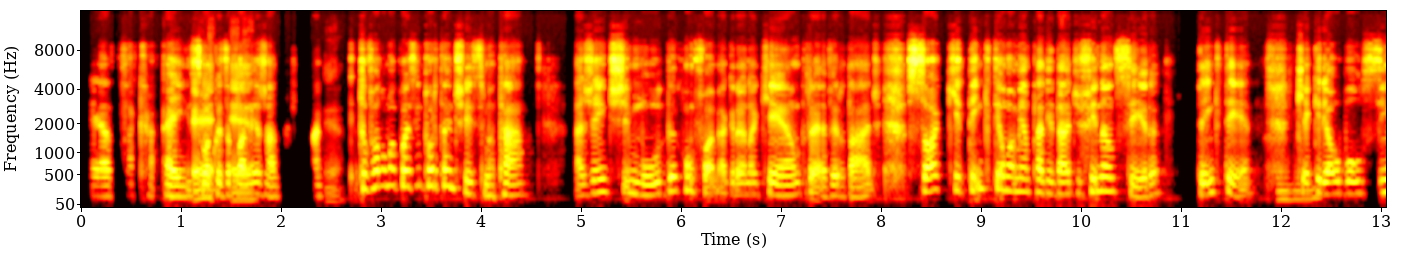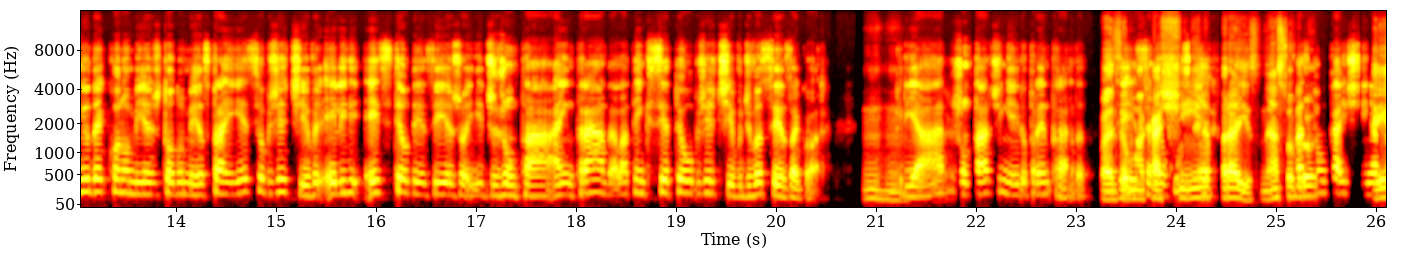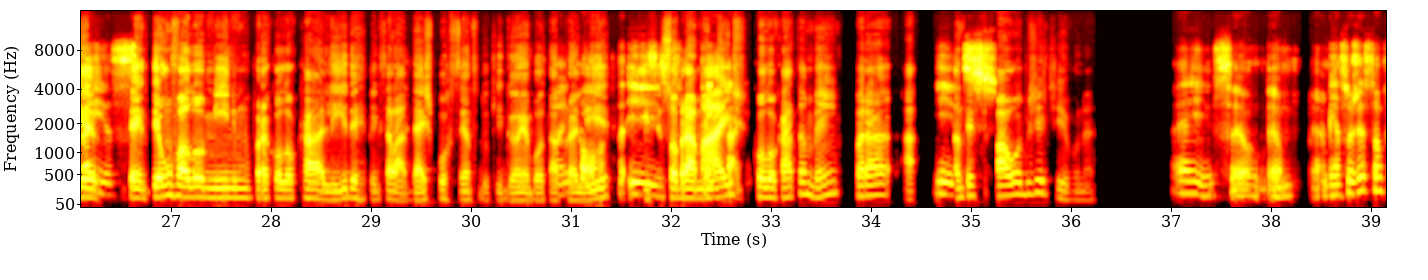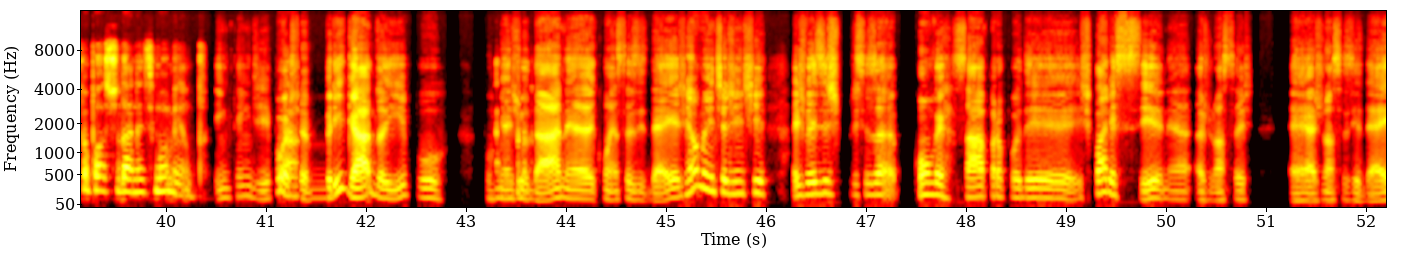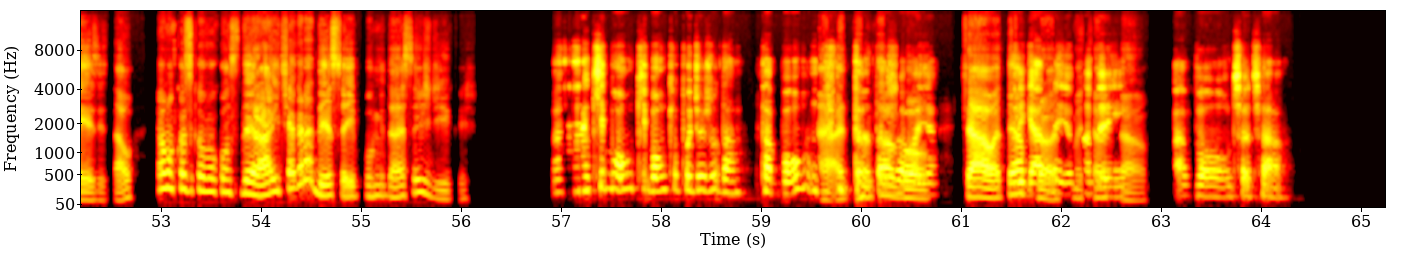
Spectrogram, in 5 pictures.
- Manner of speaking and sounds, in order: tapping; unintelligible speech; unintelligible speech; laughing while speaking: "Tá bom"
- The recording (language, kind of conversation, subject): Portuguese, advice, Como posso juntar dinheiro para a entrada de um carro ou de uma casa se ainda não sei como me organizar?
